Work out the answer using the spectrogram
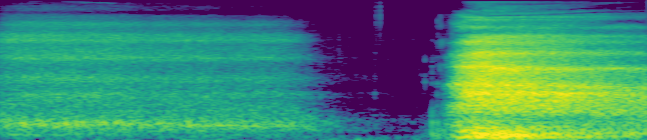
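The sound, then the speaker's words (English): A deep cleansing breath: a long, soft inhale through the nose, a brief silent hold, then a louder, breathy exhale through the open mouth that slowly fades. “let's take a few, yeah, really cleansing breaths. So breathing in through the nose, you can fill the body all the way up. And open the mouth, let it go.”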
